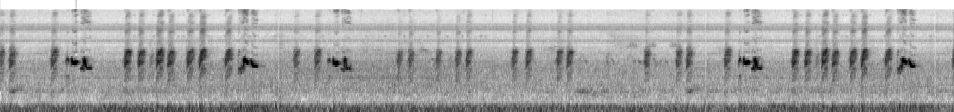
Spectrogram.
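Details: Sooty-headed bulbuls at a trapping site, wild birds provoked aggressively by a decoy bird: steady run of bright, rapid chirps punctuated by louder sharp notes every second or two, over low background rumble.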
